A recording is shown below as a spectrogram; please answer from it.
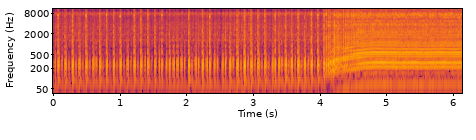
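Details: Brand-new Saito FA-100T twin model engine on test stand during break-in run: lumpy popping beat for four seconds, then catches into a clean, steady high buzz that holds even; running perfectly, normal.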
